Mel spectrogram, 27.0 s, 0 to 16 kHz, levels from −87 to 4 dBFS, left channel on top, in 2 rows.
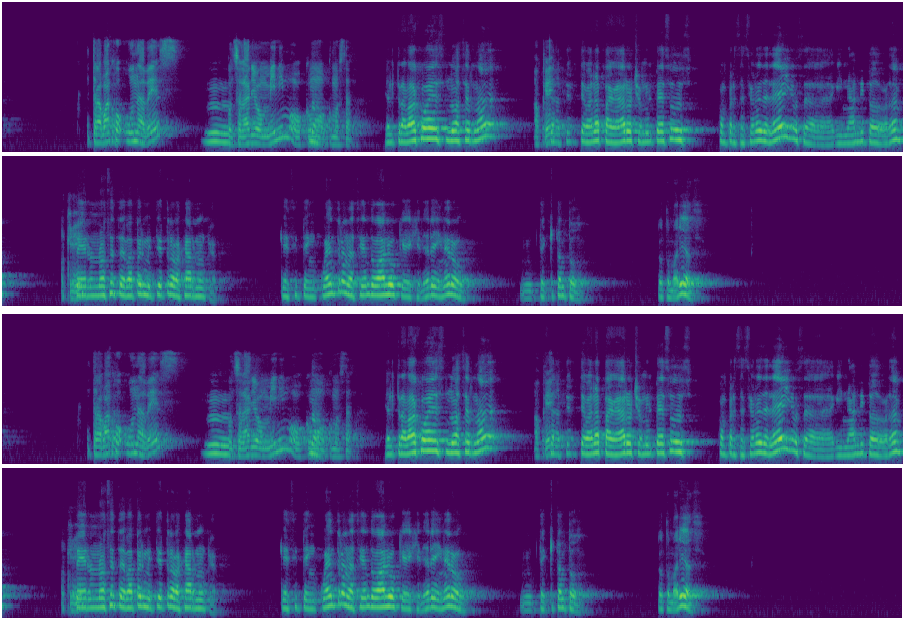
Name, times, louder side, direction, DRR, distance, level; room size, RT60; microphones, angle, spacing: voice 1, 1.4-2.6 3.4-5.2 8.0-8.3 14.5-14.8, left 2 dB, 75° left, 7 dB, 2.0 m, -30 dB
voice 2, 3.0-3.5 4.6-4.8 5.7-7.4 8.2-10.3 10.8-13.6 14.6-16.7 17.7-20.5 21.3-22.2 23.4-24.0, right 1 dB, 15° right, 9 dB, 1.0 m, -23 dB
21.5 x 17.5 x 8.5 m, 0.85 s
head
